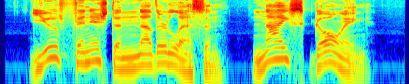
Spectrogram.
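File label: you finished another lesson nice going, male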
